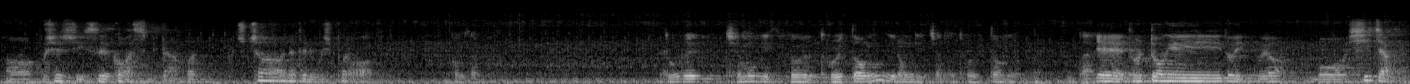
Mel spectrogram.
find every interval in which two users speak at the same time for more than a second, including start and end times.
none

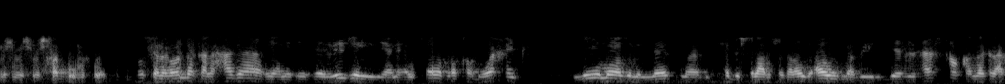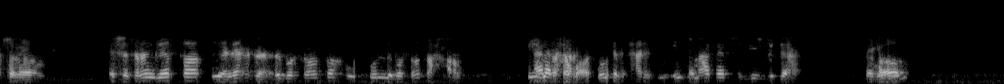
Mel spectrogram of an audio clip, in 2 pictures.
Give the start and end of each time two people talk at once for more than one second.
none

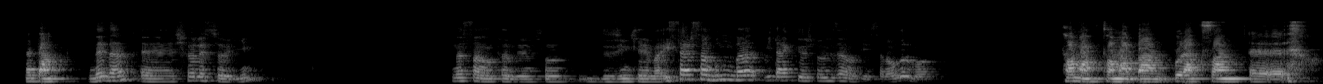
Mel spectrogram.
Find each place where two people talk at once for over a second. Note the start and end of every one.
none

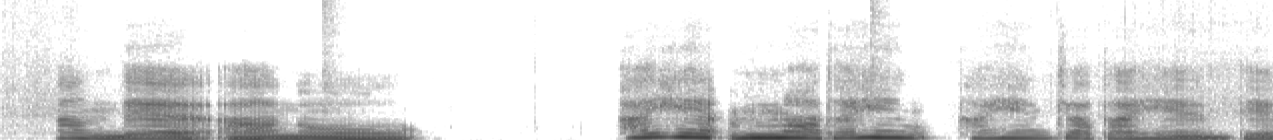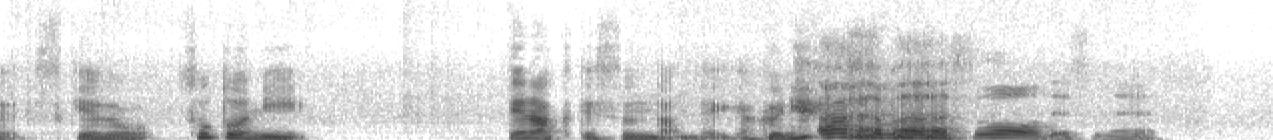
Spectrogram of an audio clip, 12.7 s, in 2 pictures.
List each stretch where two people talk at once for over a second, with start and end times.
none

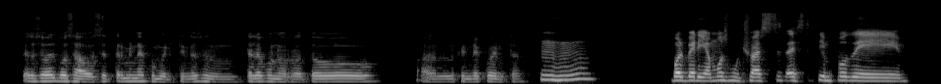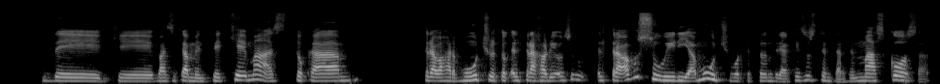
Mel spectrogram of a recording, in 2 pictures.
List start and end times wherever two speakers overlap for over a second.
none

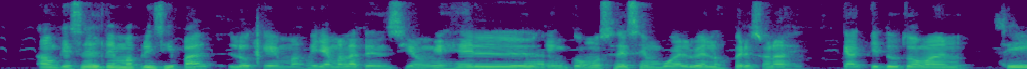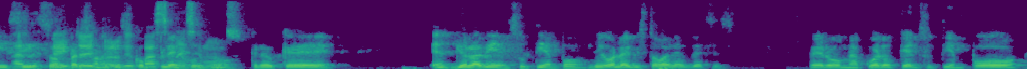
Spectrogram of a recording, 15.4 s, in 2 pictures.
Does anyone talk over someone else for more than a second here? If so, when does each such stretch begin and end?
7.8-9.4

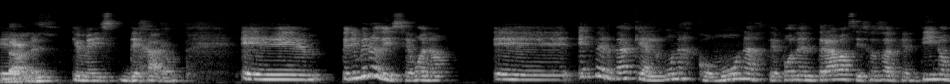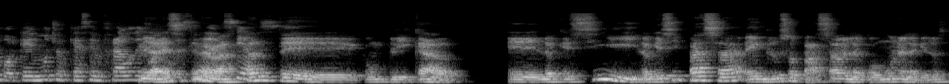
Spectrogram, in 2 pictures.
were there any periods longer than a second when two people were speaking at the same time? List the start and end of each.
10.9-12.2

